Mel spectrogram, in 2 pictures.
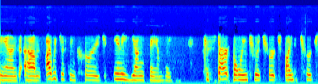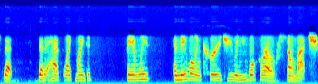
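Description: a plain, everyday voice from a woman with an American accent, fairly high in pitch, at a moderate pace with fairly even intonation. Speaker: caller. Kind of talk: phone-in call. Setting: phone call.

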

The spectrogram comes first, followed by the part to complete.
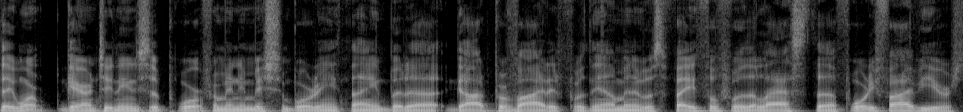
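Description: A man with a normal speaking voice and a fairly low pitch is captured on a very clean recording with a silent background. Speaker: missionary and interpreter. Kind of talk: interview.

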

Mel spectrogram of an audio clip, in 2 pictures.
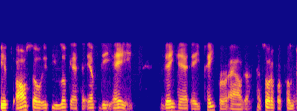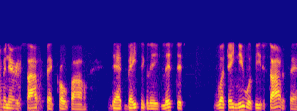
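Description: Talking at a moderate pace, a man with a Southern US accent has a fairly low pitch. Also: fairly even intonation. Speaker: physician. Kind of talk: radio interview.

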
